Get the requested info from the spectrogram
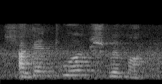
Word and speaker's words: Agentur Schwimmer: How to pronounce it in German? – Agentur Schwimmer. – Agentur Schwimmer.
